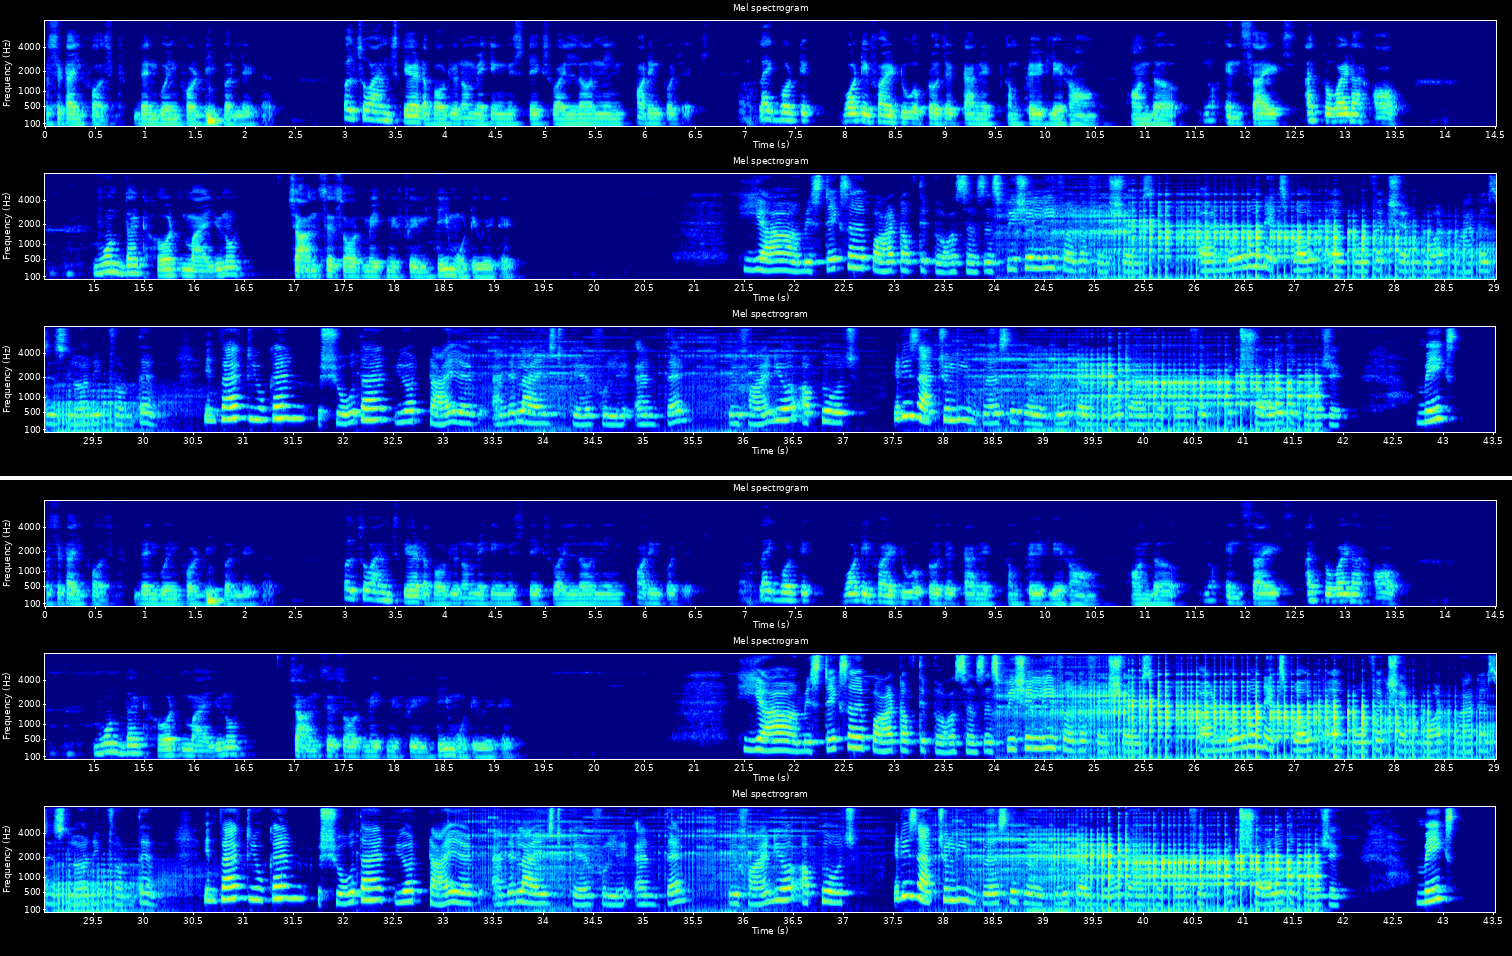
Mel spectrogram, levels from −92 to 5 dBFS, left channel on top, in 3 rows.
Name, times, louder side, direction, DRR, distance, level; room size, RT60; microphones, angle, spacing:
voice 1, 0.0-2.3 3.0-6.5 6.9-7.7 8.0-10.5 10.9-11.3 11.6-13.5 14.7-16.5 16.9-19.2, left 3 dB, 75° left, 0.5 m, -44 dB
voice 2, 20.9-37.1 37.5-42.0 42.2-43.1, right 2 dB, 70° right, 1.0 m, -40 dB
sound 1, 24.0-30.2 33.0-34.6 35.1-36.5 37.7-41.8, right 6 dB, 40° right, 0.5 m, -37 dB
4.1 x 3.2 x 3.5 m
head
